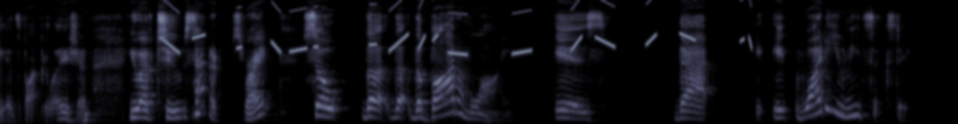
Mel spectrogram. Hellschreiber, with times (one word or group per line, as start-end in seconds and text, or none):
none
